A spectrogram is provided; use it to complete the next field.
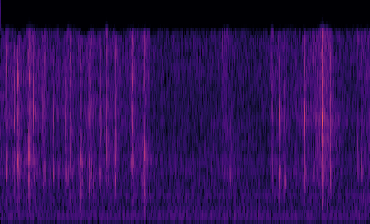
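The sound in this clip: Someone types a message in a text editor on a computer keyboard, producing many faint, quick keystrokes in an irregular rhythm with brief pauses.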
